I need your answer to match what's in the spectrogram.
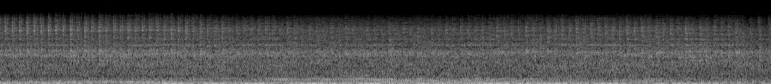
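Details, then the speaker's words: Black Yamaha R15 at 30,000+ km idling: loose, uneven knocking about a hundred a minute from the cylinder barrel, piston and ring slap caused by oil starvation after the owner skipped the recommended 4,000 km oil changes. "มาดูฝั่งนี้นะครับเมื่อได้ยินเสียงนะครับในเจอเสียงของลูกสูบและแหวนนะครับที่ดังอยู่ตรงห้องเสื้อตรงนี้นะครับ"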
